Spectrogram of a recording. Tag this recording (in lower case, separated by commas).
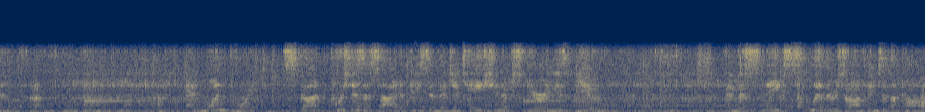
speech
